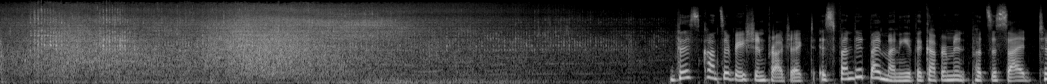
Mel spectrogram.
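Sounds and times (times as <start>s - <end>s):
surf and waves breaking around a boat hull: 0.0s - 7.0s
tiny boat engine droning off a bird nesting island in the United States: 0.0s - 7.6s
speech: 6.7s - 10.4s.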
